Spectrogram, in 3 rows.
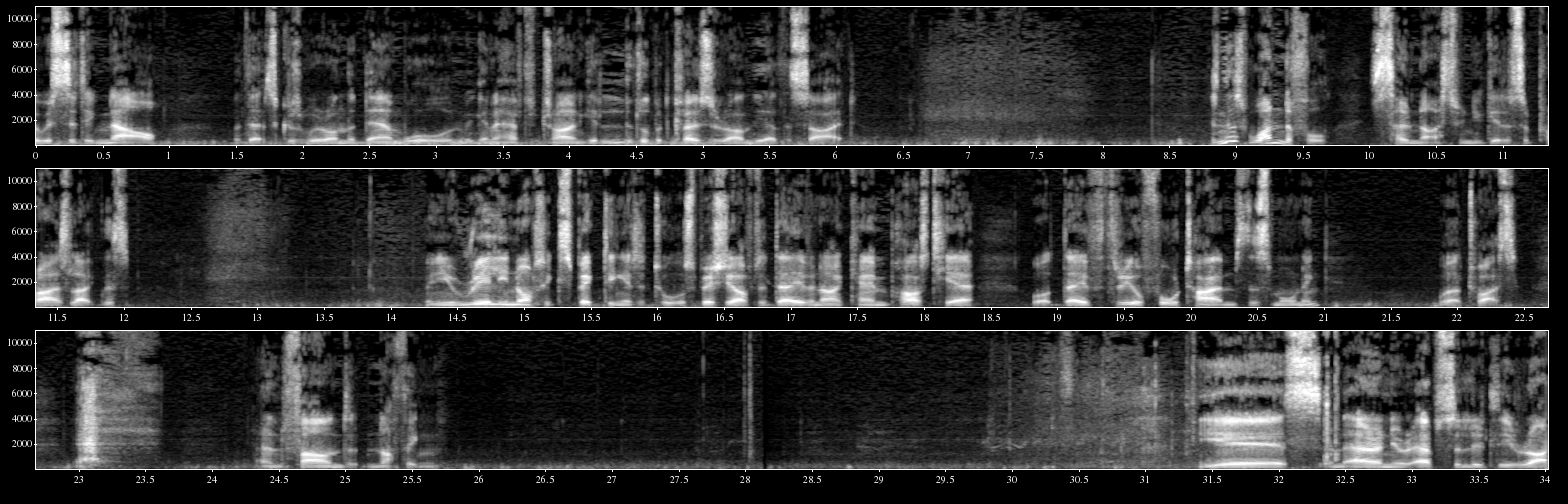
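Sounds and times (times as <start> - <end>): wind noise on microphone: 0.0 - 34.0.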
